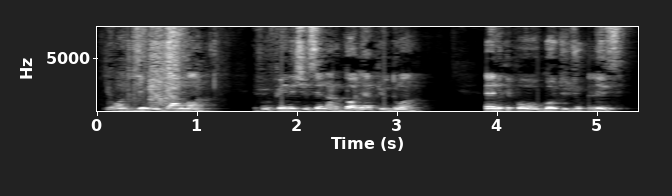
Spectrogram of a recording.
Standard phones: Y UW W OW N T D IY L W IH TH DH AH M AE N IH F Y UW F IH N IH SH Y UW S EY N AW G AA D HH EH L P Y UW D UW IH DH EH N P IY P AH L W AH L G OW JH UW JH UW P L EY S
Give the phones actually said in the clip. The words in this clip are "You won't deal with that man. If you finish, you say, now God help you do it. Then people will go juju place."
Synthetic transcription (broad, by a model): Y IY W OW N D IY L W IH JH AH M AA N IH F Y UW F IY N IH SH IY S EY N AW G AA D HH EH P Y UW D UW IH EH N P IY P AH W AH G OW JH UW JH UW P L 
